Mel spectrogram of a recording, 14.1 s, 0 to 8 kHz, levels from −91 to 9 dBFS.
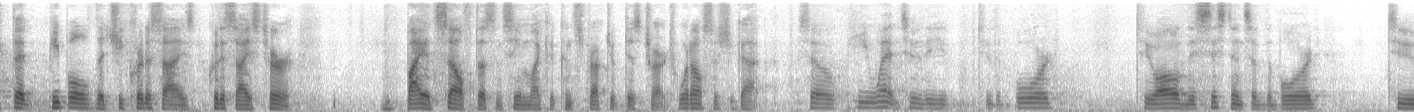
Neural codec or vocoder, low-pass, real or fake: codec, 16 kHz, 1.1 kbps, Voila-Tokenizer; 7.2 kHz; fake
